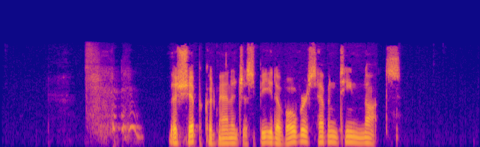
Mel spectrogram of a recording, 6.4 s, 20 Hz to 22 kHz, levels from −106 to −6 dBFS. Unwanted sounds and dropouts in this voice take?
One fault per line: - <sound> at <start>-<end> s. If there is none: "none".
- sneeze at 1.1-1.9 s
